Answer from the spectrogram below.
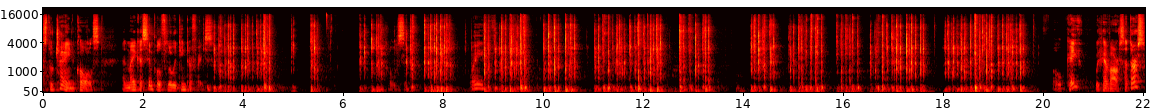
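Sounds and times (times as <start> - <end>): fast keyboard typing: 3.3 - 5.7, 6.3 - 13.5, 14.1 - 19.9.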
